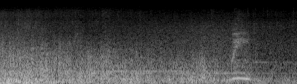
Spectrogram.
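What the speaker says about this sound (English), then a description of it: "I'm trapped in a storm?" A thunderstorm rumbles with heavy rain and steady wind, producing a dense, loud roar throughout, while a faint voice-like sound rises briefly near the end.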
